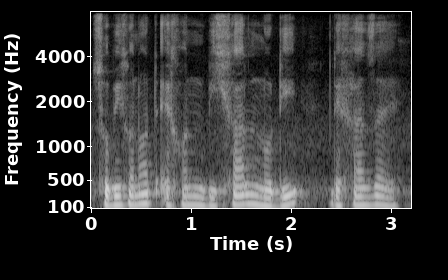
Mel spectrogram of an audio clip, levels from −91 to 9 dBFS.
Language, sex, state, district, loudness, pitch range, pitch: Assamese, male, Assam, Kamrup Metropolitan, -19 LUFS, 120-135 Hz, 130 Hz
